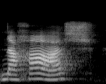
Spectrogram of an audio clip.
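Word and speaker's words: נחש: if you are to look up the word Nakash, which is the serpent in Genesis, if you are to look up the Hebrew word, it will actually bring you to a root word that we pronounce as Nahash, and it's Hebrew word H5172.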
